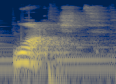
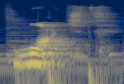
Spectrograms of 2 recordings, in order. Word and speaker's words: watched: and not here therefore when you say watch in the past tense you should pronounce it with T in the end watched watched now if the less sound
